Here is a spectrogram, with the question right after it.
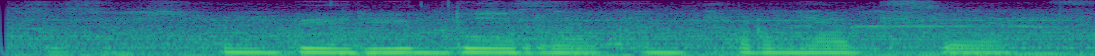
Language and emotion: Russian, angry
